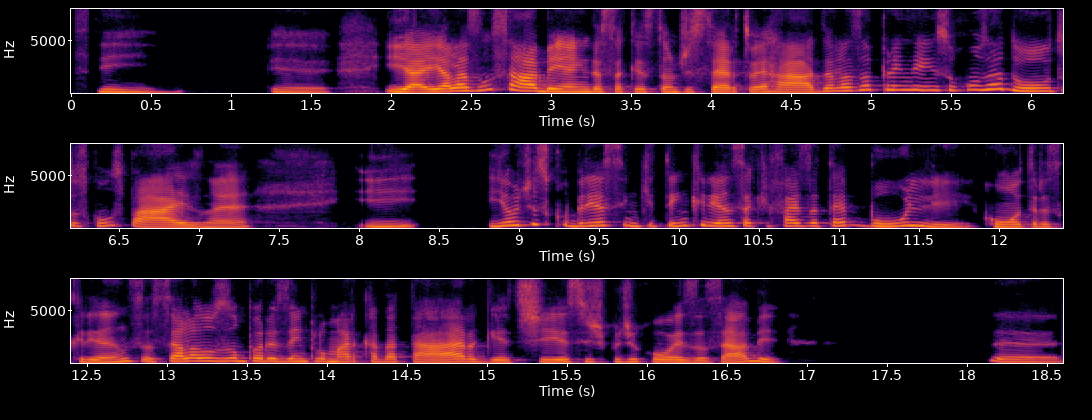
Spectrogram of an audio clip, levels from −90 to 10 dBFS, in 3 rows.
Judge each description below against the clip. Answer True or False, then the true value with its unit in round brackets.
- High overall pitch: True (230 Hz)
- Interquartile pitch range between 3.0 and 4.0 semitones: False (5.2 semitones)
